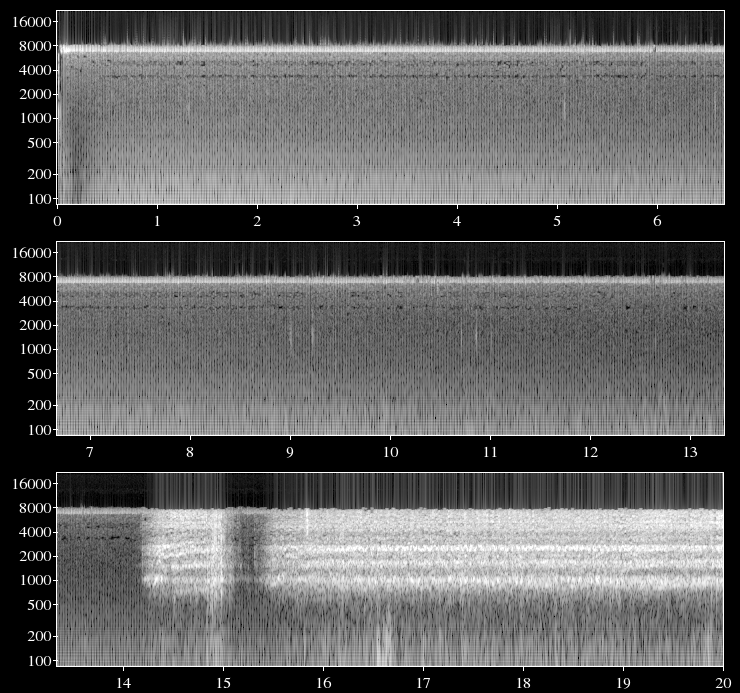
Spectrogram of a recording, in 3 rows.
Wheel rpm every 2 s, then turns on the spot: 0, 0, 0, 0, 0, 0, 0, 100, 180, 210.
none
